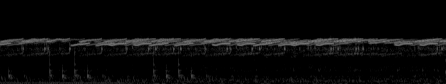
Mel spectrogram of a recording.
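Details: A dense chorus of spring peepers (Pseudacris crucifer), one of the first frogs to call, emerging around February: many high, sharp, rising peeps overlap in quick succession as the frogs call back and forth.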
